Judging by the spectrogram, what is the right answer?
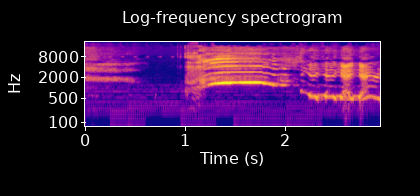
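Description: A woman screams out of embarrassment, a high, drawn-out wail held for about a second after a brief vocal sound, followed by wavering moaning cries that rise and fall.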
